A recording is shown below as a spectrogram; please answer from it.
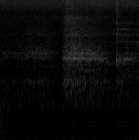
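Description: A person's faint, short breath about a second in, with a shorter one near the end; otherwise near silence.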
